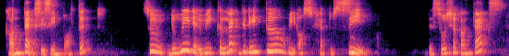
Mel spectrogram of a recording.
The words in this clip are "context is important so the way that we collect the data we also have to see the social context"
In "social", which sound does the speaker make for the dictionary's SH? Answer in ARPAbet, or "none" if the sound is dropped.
SH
